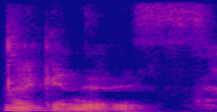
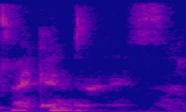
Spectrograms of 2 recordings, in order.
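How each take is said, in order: First: Quiet pep talk. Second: Whispered pep talk. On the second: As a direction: whisper "I can do this" to yourself. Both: Acted.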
